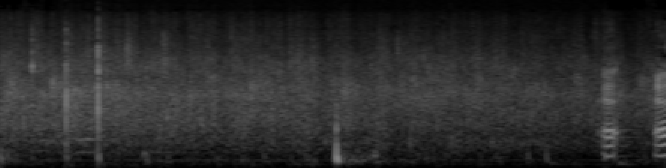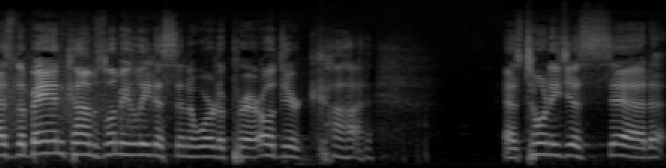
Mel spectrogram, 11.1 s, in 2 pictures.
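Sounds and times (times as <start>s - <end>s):
audience applauding: 0.0s - 7.0s
speech: 5.0s - 8.9s, 9.8s - 11.0s.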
